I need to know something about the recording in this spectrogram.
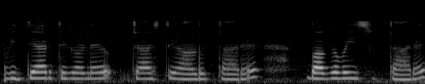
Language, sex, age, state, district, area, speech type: Kannada, female, 18-30, Karnataka, Tumkur, urban, spontaneous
